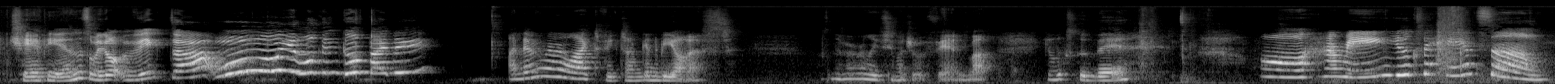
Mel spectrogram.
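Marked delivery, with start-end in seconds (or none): 1.8-4.1 high, teasing flirt with a picture; playful flirting. Pretend. Flirting with Victor's card. 12.6-15.5 high, slow adoring aww; mock-smitten aww; fond coo. Cooing at Harry's card.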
